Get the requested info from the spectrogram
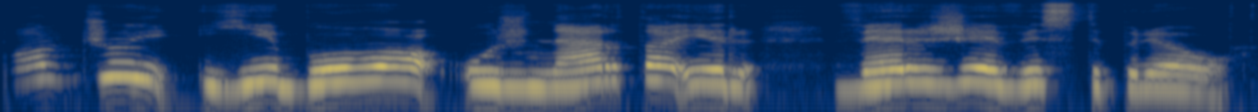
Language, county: Lithuanian, Vilnius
